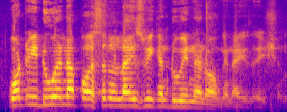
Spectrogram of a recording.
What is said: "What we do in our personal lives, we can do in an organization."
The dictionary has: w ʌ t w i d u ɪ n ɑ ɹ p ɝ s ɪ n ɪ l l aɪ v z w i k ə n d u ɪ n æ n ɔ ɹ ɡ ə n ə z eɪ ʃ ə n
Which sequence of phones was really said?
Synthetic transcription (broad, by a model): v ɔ t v i d u ɪ n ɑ p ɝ s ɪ n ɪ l l aɪ z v i k ə n d u ɪ n æ n ɔ ɹ ɡ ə n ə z eɪ ʃ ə n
